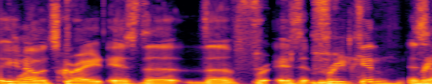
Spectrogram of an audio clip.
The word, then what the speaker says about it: Friedkin: So what's great is is it Friedkin?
